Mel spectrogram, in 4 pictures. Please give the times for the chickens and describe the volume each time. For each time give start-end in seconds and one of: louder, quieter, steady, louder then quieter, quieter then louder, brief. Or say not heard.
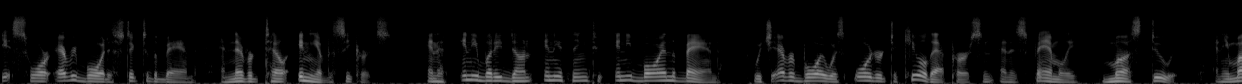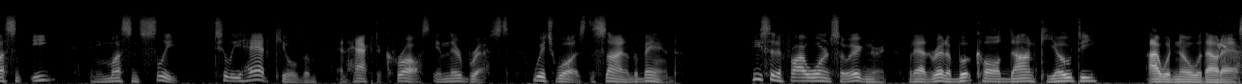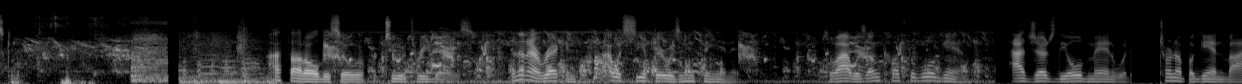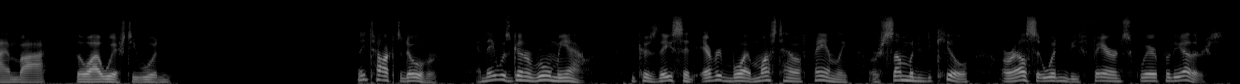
24.6-34.8 quieter.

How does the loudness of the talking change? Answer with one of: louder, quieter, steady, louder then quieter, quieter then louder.
louder then quieter.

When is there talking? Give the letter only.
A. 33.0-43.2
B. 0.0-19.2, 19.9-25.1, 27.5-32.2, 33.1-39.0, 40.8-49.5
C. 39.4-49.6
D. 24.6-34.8
B.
